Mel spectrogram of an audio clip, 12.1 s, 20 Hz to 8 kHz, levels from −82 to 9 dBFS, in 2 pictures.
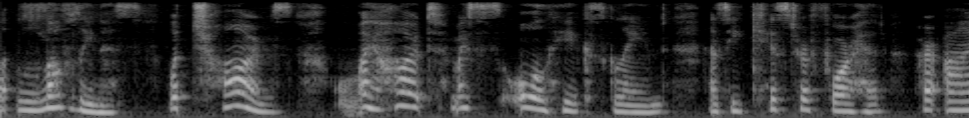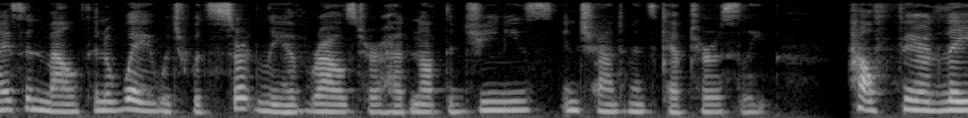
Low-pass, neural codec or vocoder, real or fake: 7.2 kHz; none; real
